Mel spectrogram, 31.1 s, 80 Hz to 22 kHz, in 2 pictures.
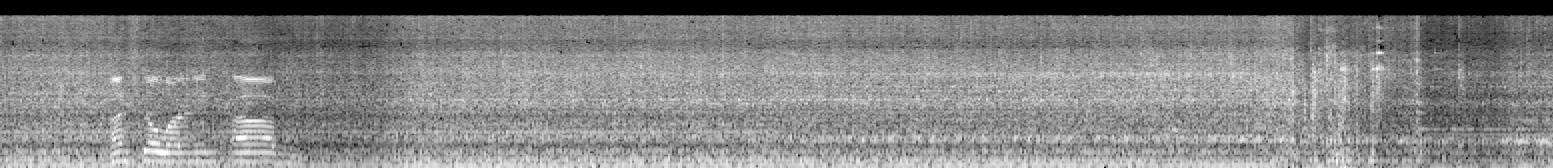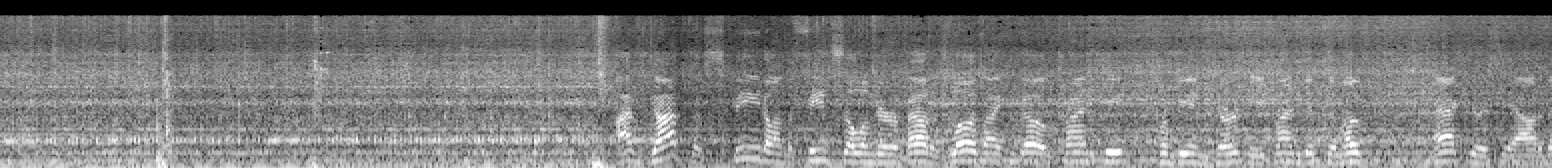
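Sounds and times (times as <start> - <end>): motor hum: 0.0 - 31.0
bandsaw cutting metal: 8.0 - 31.0.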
